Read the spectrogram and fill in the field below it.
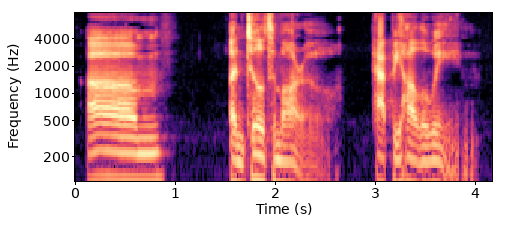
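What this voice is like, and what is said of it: Low-effort Wolfman Jack radio DJ impression. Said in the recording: “doing your best impression of famous radio DJ Wolfman Jack ... I didn't see much effort in that”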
